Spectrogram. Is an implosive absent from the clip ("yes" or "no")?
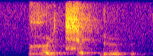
no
